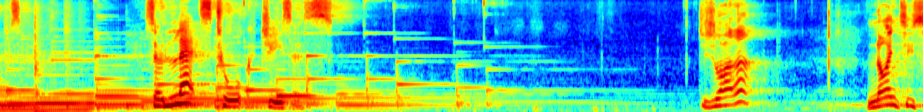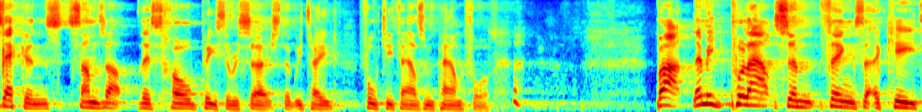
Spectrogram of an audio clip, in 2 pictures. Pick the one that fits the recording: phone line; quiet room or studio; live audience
live audience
